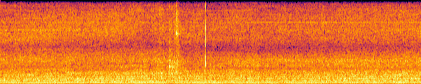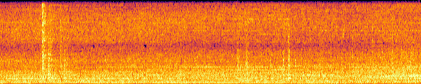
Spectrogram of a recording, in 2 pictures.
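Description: Cat compact track loader's diesel engine running steadily with a constant drone and hum, a few faint clicks over it.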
